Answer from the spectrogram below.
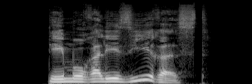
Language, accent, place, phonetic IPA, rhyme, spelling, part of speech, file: German, Germany, Berlin, [demoʁaliˈziːʁəst], -iːʁəst, demoralisierest, verb, De-demoralisierest.ogg
- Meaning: second-person singular subjunctive I of demoralisieren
